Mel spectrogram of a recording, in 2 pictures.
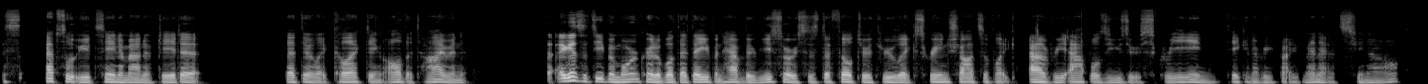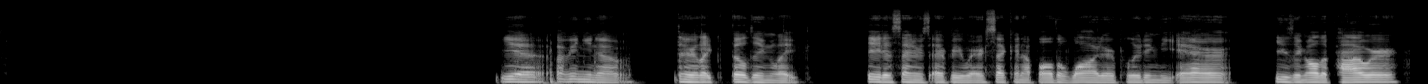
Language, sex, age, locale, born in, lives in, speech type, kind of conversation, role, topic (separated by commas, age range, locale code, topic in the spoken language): English, male, 20-24, en-US, United States, United States, conversation, unstructured, none, How do you feel about companies tracking your online activity?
